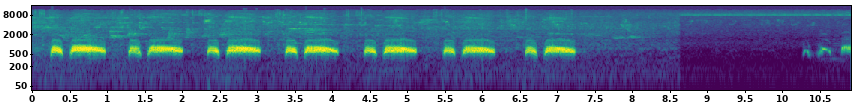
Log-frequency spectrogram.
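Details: Spotted dove giving the driving 'gáy thúc gù' cooing used to stimulate caged doves. A steady series of about eleven short, full coos comes roughly every half second, then stops. A new phrase begins at the very end.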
